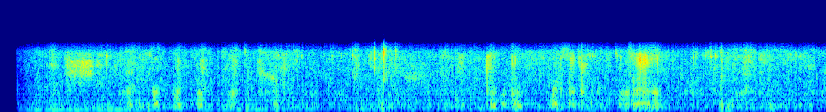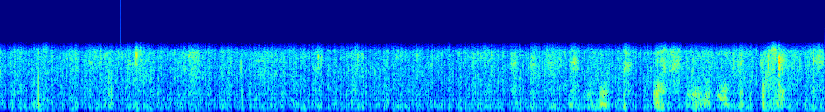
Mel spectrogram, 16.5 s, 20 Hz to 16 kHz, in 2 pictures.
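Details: A French Bulldog, recorded 7 October 2010, makes rapid, breathy snorts and pig-like grunts in uneven bursts, sounding like wheezy laughter.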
